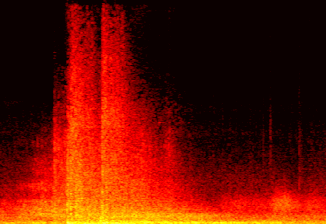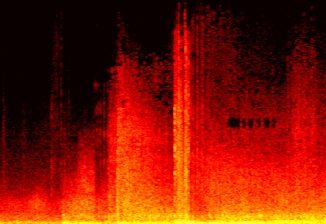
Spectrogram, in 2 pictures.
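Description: Heavy warship guns in a naval battle game, booming dense barrages rolling continuously with sharp blasts breaking through, loud and sustained throughout, no speech.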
